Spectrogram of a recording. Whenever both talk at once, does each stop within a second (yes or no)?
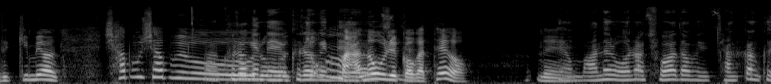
no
